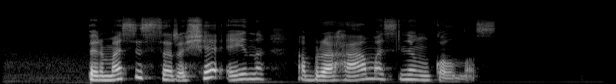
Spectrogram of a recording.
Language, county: Lithuanian, Marijampolė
